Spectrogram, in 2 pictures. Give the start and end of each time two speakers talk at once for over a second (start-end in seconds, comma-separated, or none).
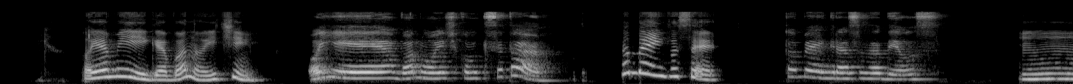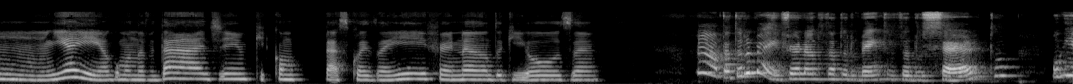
none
